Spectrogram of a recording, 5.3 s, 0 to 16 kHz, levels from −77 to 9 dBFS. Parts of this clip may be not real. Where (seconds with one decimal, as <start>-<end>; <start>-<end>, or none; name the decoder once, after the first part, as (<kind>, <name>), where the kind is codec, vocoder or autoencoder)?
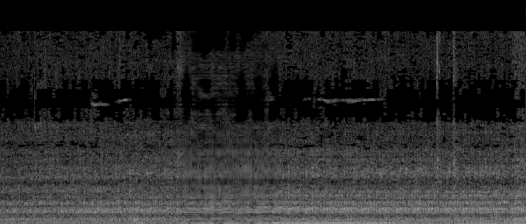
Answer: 1.8-2.8 (vocoder, BigVGAN v2)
